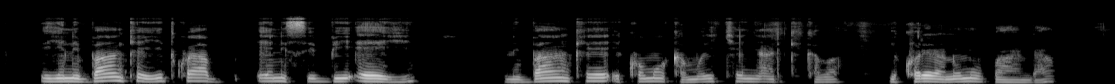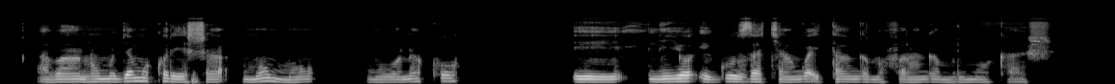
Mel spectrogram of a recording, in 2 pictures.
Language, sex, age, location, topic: Kinyarwanda, male, 36-49, Musanze, finance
